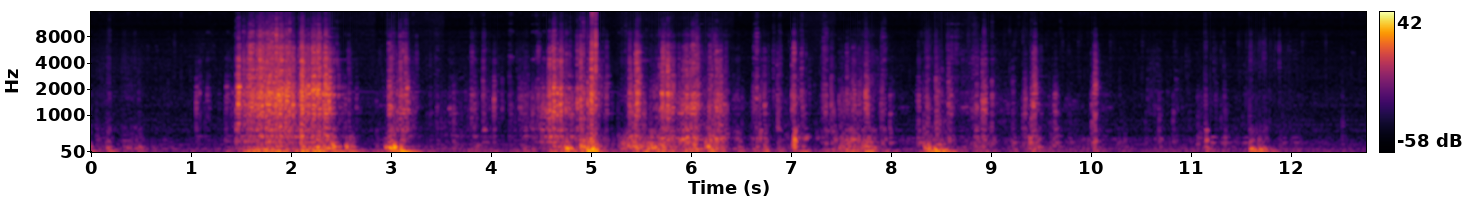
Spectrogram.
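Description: Pittsburgh steel floor jack rolled over concrete, its wheels scraping, then a run of clanks and clicks as it is set under the rear suspension arm and raised.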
